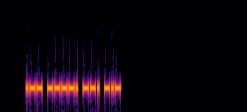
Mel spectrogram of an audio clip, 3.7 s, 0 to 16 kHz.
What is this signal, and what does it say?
Morse code, heard as a keyed tone, about 46 wpm, 700 Hz. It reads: W9GK
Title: USA Call Signs - 4 Characters - Repeated 3x - 45wpm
